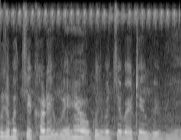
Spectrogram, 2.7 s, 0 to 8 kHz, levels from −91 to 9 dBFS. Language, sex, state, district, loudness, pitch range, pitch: Hindi, male, Chhattisgarh, Raigarh, -18 LUFS, 160-195 Hz, 185 Hz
